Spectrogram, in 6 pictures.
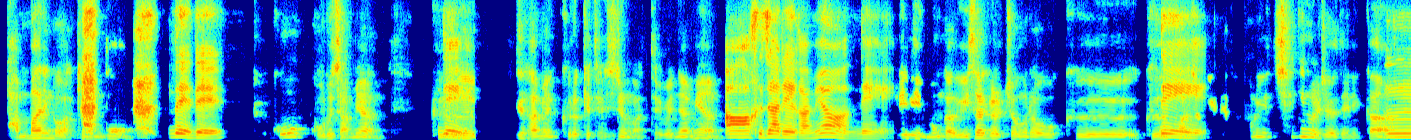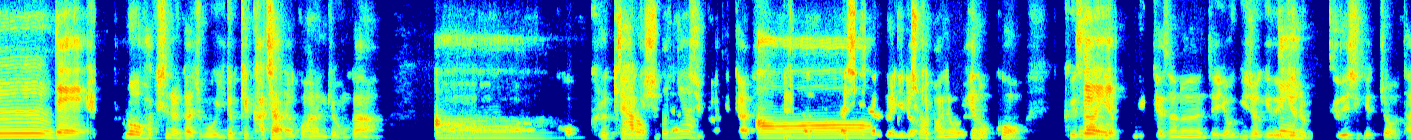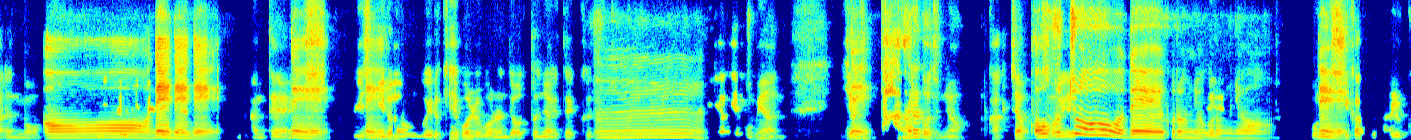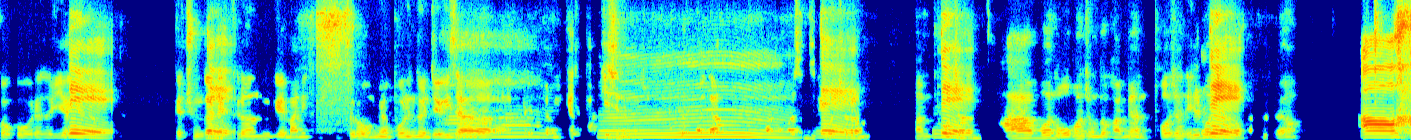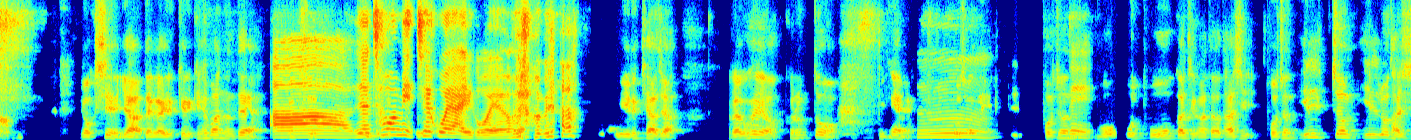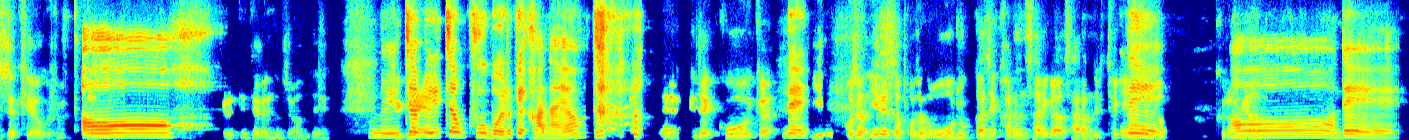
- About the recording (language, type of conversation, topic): Korean, unstructured, 직장 상사가 부당하게 대할 때 어떻게 대응하는 것이 좋을까요?
- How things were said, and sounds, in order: distorted speech; tapping; unintelligible speech; other background noise; drawn out: "아"; drawn out: "아"; unintelligible speech; teeth sucking; drawn out: "음"; unintelligible speech; teeth sucking; drawn out: "아. 음"; laugh; unintelligible speech; laughing while speaking: "그러면?"; laughing while speaking: "또"; drawn out: "어"; unintelligible speech; laugh; laughing while speaking: "네"; sniff; drawn out: "어"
